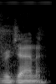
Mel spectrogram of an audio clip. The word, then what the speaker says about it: Regina: It's Regina. Regina. Right, Moose Jaw's not correct. Sorry. Is that the correct pronunciation of?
